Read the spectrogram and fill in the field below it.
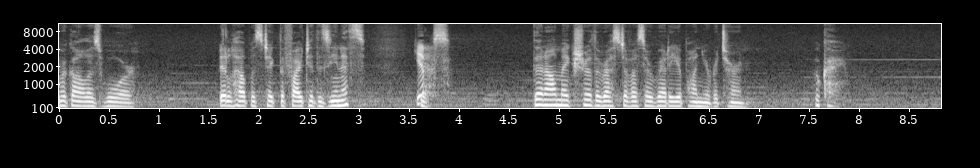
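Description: A young woman speaks calmly close to a microphone.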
